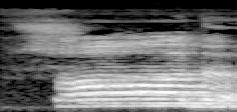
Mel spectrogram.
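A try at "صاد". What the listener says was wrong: स्वा स्वा स्वा, डब्ल्यू की आवाज नहीं आना।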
